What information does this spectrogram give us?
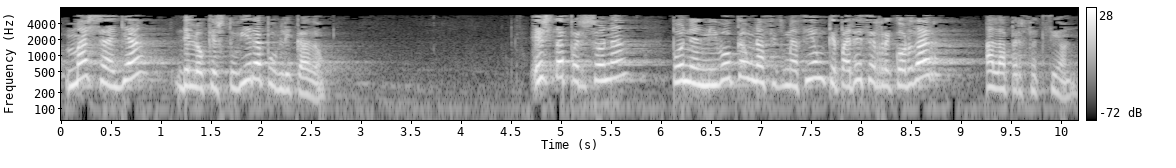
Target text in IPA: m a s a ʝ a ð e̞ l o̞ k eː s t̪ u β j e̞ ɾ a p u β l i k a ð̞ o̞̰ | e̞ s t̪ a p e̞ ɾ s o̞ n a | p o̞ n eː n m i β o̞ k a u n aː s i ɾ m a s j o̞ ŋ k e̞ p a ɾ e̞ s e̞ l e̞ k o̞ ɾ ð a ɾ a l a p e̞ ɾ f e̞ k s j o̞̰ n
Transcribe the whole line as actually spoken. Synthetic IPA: m a s a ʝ a ð e̞ l o̞ k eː s t̪ u β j e̞ ɾ a p u β l i k a ð̞ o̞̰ | e̞ s t̪ a p e̞ ɾ s o̞ n a | p o̞ n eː n m i β o̞ k a u n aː f i ɾ m a θ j o̞ ŋ k e̞ p a ɾ e̞ θ e̞ r e̞ k o̞ ɾ ð a ɾ a l a p e̞ ɾ f e̞ k θ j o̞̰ n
